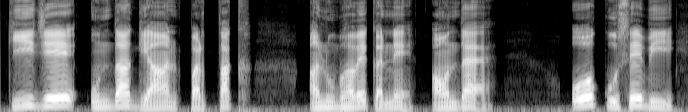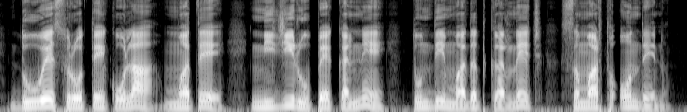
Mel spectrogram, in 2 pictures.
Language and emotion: Dogri, neutral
